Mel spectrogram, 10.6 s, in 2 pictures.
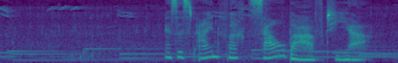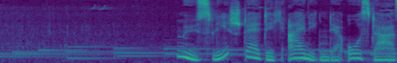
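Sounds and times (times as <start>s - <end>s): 
gentle sustained musical tones: 0.0s - 10.6s
stream bubbling through a valley: 0.0s - 10.6s
speech: 2.2s - 5.0s, 7.7s - 10.6s.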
